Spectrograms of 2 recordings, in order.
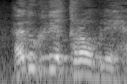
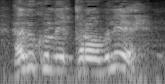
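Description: First: Said in the usual way. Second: اللي lifted higher in هذوك اللي يقراو مليح; هذوك اللي يقراو مليح with اللي pushed up; stress on اللي. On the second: Shown as a demonstration. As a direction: lean on اللي, voice raised. Repeats phrase for emphasis.

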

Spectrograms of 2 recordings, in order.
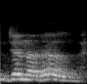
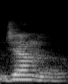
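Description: First: जनरल with every vowel said, d͡ʒənərəl; जनरल with all three syllables clear; correct pronunciation. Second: जनरल clipped to d͡ʒanrə, no last vowel; wrong pronunciation. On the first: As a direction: say जनरल fully, d͡ʒə-nə-rəl. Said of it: "आपण म्हणणार जनरल". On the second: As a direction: swallow the ending of जनरल. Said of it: "आपण असं नाही म्हणणार त्याला". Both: Shown as a demonstration.

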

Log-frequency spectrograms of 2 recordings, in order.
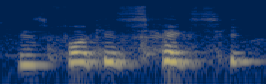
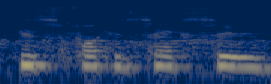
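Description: First: Higher, more emphatic repeat of "He's fucking sexy". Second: Quiet aside. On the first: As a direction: punch "fucking" with excitement. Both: Real, not acted.

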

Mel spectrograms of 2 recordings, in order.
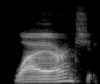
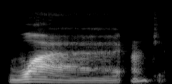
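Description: First: Said in the usual way. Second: Slow, stretched, rising disbelief; drawn-out repeat. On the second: Real, not acted. Repeating the question to the vlogger, slow and incredulous. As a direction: drag it out in disbelief.

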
